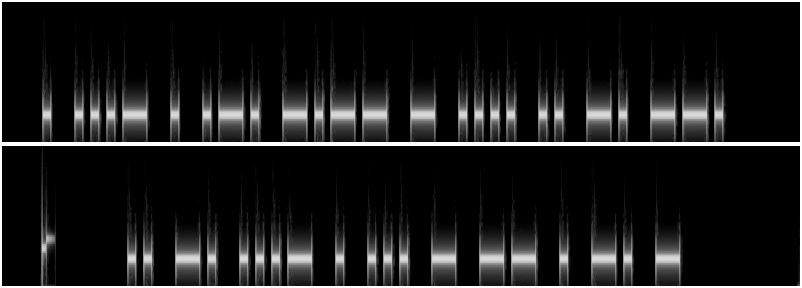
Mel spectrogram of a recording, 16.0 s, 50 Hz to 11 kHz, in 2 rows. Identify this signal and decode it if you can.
Morse code, heard as a keyed tone, about 15 wpm, 700 Hz. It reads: EVERYTHING INVESTMENT
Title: Sentences from Top 700 Words - New Word Drill - 15wpm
